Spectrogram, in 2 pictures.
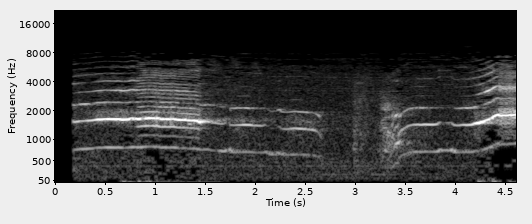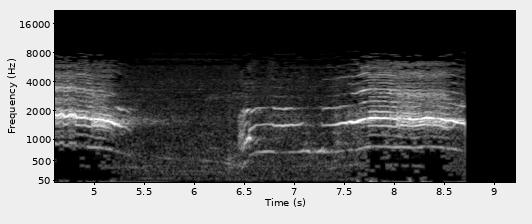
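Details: A big white Persian cat meows three times. Each meow is long and drawn-out, with a rich, wavering, nasal tone. Softer breathy murmurs fill the gaps between calls, and the setting is otherwise quiet.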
